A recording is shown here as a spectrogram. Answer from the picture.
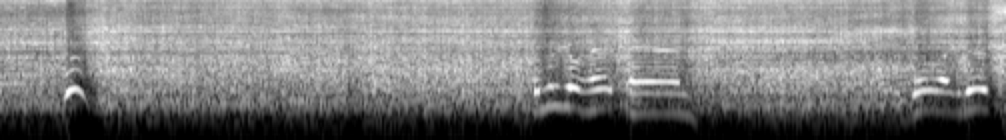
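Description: RoboCut vacuum hair clipper running: its built-in vacuum and clipper make a steady, even airy noise as the cutting head is passed over the hair. Short vocal sounds come from the person using it, once near the start and twice later.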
